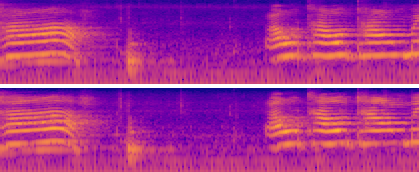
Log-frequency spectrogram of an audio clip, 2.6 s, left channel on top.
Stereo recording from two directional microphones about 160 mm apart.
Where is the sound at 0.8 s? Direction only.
20° right (ahead or behind).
